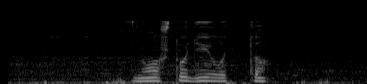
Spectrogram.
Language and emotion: Russian, neutral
